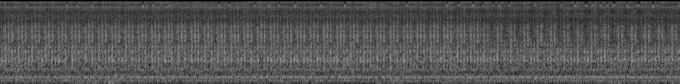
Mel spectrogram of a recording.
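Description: Cold idle with a steady light ticking knock, about two and a half per second, riding over the engine; cause not pinned down. Cause suspected, not confirmed.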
